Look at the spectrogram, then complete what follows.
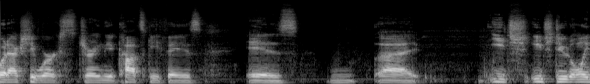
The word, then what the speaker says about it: Akatsuki: I don't want to be a pedant, but it's Akatsuki, Yeah. not Akatsuki. Whatever. One of them means red cloud, one of them means I like a cat.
